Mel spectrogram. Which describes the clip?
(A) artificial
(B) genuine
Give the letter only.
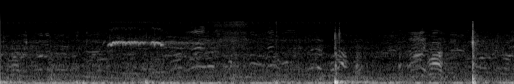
B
